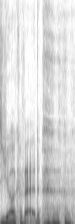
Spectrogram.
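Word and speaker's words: Jah Keved: And then and and then you told me that pretty much all nouns that start with a J are Y. So I was like oh so I guess it's Yakaved which whatever.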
